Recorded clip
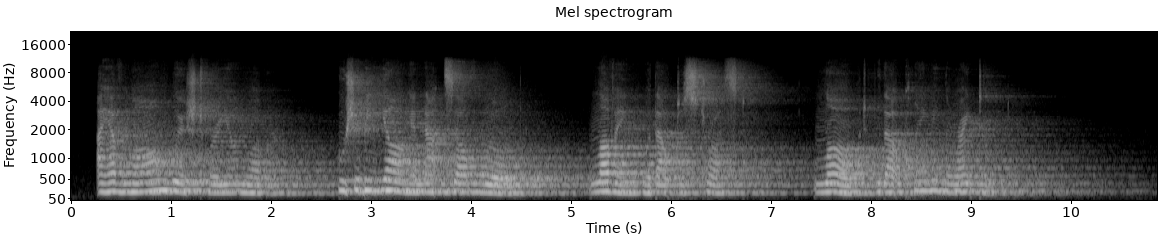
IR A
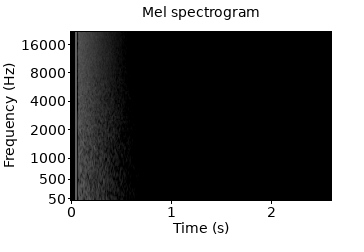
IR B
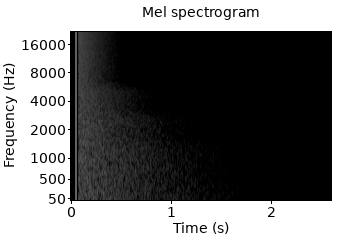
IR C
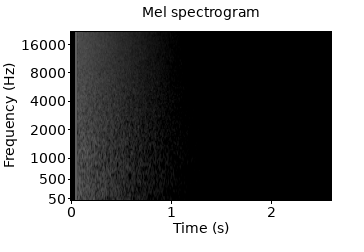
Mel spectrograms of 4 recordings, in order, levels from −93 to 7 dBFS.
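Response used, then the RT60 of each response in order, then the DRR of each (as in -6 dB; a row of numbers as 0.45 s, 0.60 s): B; 1.0 s, 3.0 s, 2.0 s; 1.0 dB, 2.5 dB, -2.0 dB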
